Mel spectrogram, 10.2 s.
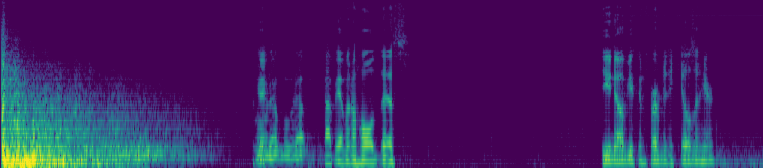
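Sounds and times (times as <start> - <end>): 
grenade explosion in the video game Six Days in Fallujah: 0.0 - 3.0
speech: 3.4 - 5.5, 8.0 - 9.8.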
